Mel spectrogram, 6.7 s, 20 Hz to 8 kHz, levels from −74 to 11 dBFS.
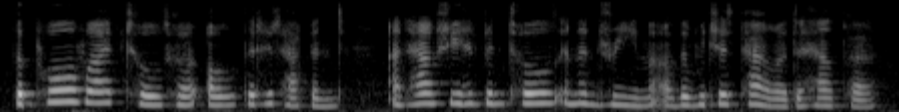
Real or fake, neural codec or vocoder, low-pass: fake; codec, 16 kHz, 6 kbps, DAC; 7.2 kHz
